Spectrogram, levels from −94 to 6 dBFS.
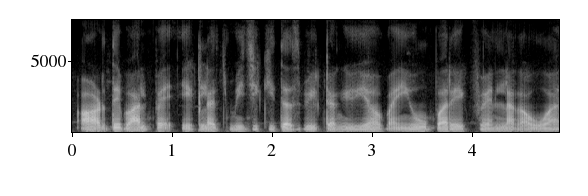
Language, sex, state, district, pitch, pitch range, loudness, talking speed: Hindi, female, Bihar, Katihar, 110 Hz, 80-115 Hz, -23 LUFS, 235 wpm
